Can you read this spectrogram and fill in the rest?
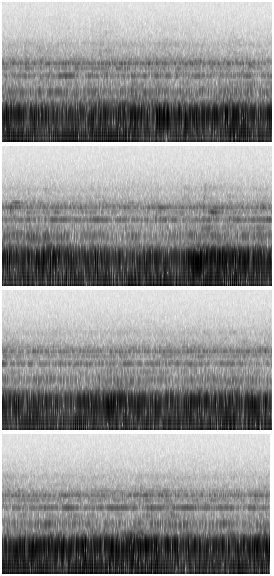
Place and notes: Anyksciai, Lithuania, treetop walking path
massive iron support towers of the treetop walking path. contact microphone recording.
